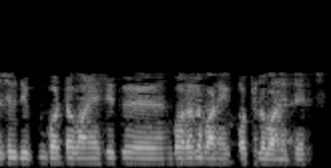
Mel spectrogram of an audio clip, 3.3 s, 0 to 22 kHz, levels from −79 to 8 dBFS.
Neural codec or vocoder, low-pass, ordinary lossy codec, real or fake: none; 3.6 kHz; MP3, 16 kbps; real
